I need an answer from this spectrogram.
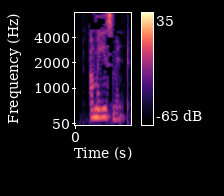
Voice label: "Amazement", English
